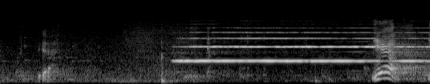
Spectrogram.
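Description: A single high D-flat played on an orchestral instrument and held steady, one sustained note starting a little under two seconds in.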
